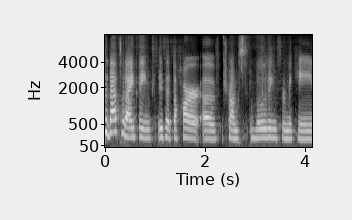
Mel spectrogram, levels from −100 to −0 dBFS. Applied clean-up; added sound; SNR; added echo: neural separator model SepFormer DNS4.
